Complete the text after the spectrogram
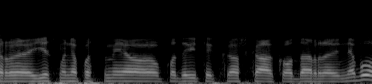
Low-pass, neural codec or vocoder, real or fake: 3.6 kHz; codec, 16 kHz, 8 kbps, FreqCodec, larger model; fake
